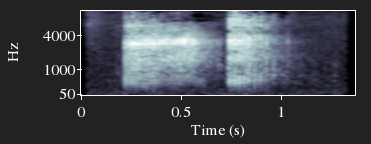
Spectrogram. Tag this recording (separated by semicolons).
aliens; car; explosion; fart; flatulation; flatulence; frogs; gas; noise; poot; race; space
